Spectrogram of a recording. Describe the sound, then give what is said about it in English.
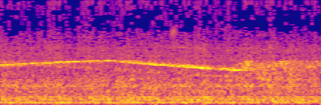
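An ambulance siren carries a single thin wailing tone that glides gently up and then slowly down, fairly faint over a steady wash of background noise. “That's the ambulance for Peter.”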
